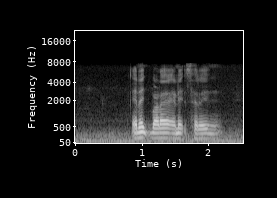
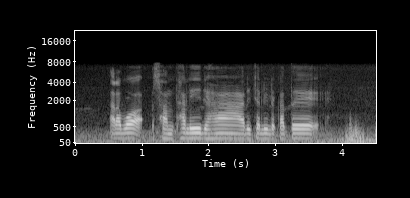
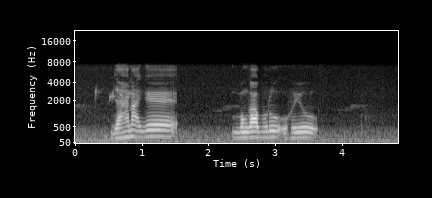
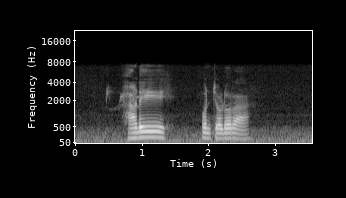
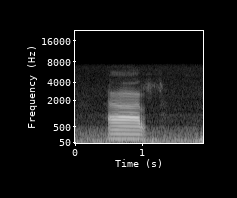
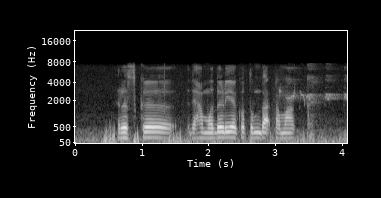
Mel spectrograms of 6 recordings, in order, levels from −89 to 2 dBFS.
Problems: background sounds at intervals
